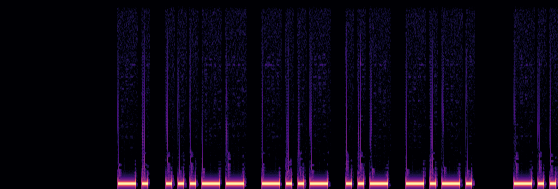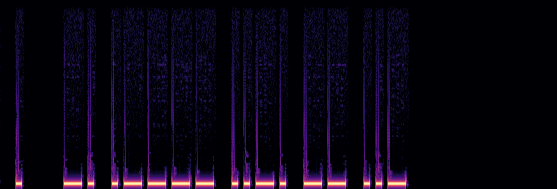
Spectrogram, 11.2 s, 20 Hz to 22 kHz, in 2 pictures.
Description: Morse code, heard as a keyed tone, about 20 wpm, 700 Hz. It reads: N3XUC DE N1FMU
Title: USA Callsign DE Callsign - 5 Characters - 20wpm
